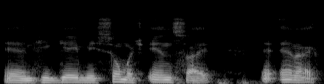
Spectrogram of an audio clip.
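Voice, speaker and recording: Male interview guest, low and husky, heavy creak, thoughtful and halting delivery. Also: steady tone, mellow. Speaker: podcast guest, funeral officiant. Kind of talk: reflective interview conversation.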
